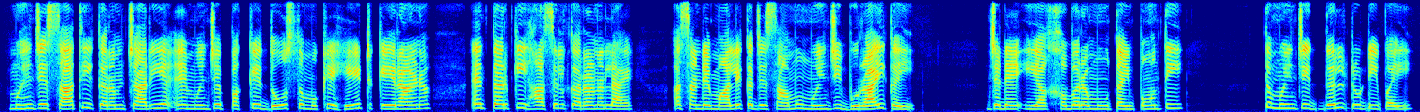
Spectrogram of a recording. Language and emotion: Sindhi, sad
